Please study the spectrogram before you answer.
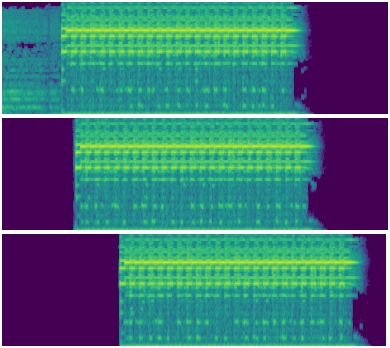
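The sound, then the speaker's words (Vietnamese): A telephone rings urgently in three long, bright electronic bursts, each lasting about two seconds, separated by short silences. The rings are loud and clear, with no voices. “Tiếng chuông điện thoại dồn dập vang lên”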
